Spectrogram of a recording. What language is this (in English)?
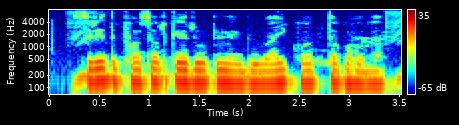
Bhojpuri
